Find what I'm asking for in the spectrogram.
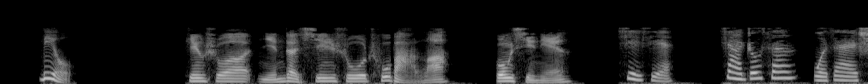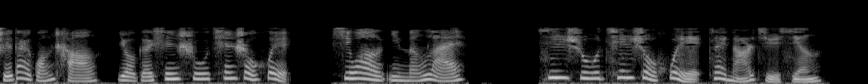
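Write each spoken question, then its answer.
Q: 新书签售会在哪儿举行?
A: 时代广场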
